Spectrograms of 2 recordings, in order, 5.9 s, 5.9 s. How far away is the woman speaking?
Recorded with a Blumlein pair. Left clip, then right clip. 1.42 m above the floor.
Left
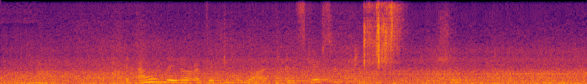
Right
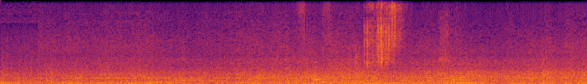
About 1.1 m.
